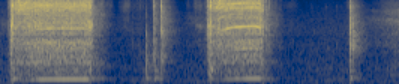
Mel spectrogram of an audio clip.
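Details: Bosch drill on its motor: two short trigger pulls bring a smooth, even whir that spins up and stops cleanly, so the motor is running fine.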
